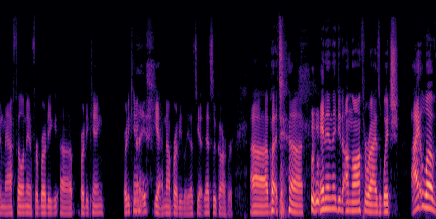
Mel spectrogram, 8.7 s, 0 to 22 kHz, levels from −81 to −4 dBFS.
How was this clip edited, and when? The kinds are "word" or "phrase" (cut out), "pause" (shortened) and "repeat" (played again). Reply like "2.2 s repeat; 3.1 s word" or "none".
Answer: none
